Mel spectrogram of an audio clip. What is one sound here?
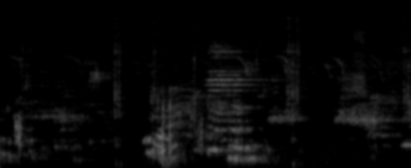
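Raw fish flesh squelches as gloved hands pull it apart.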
